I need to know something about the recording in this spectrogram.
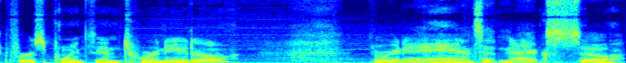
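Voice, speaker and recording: A soft-spoken man giving casual let's-play commentary into a desktop microphone, thinking aloud with lots of ums and uhs. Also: medium pitch, a little slow. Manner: rambling, thinking aloud with many fillers.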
